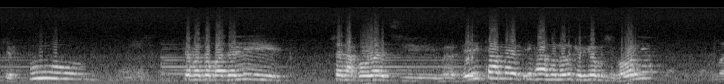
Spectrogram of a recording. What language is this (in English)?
Greek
